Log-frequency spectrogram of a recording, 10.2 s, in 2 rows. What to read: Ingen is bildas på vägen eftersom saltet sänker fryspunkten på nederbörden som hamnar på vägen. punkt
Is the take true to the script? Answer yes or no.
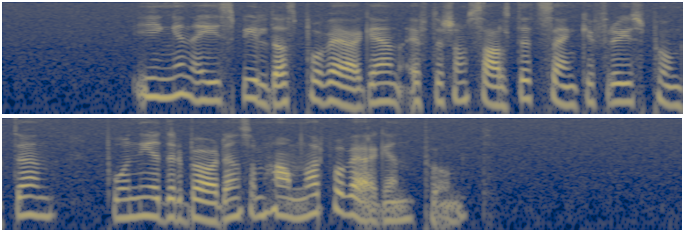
yes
